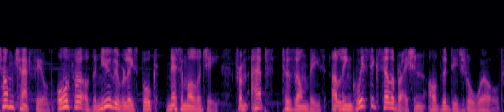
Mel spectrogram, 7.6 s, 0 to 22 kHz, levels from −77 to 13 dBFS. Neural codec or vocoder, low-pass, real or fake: vocoder, 22.05 kHz, 80 mel bands, WaveNeXt; 3.6 kHz; fake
